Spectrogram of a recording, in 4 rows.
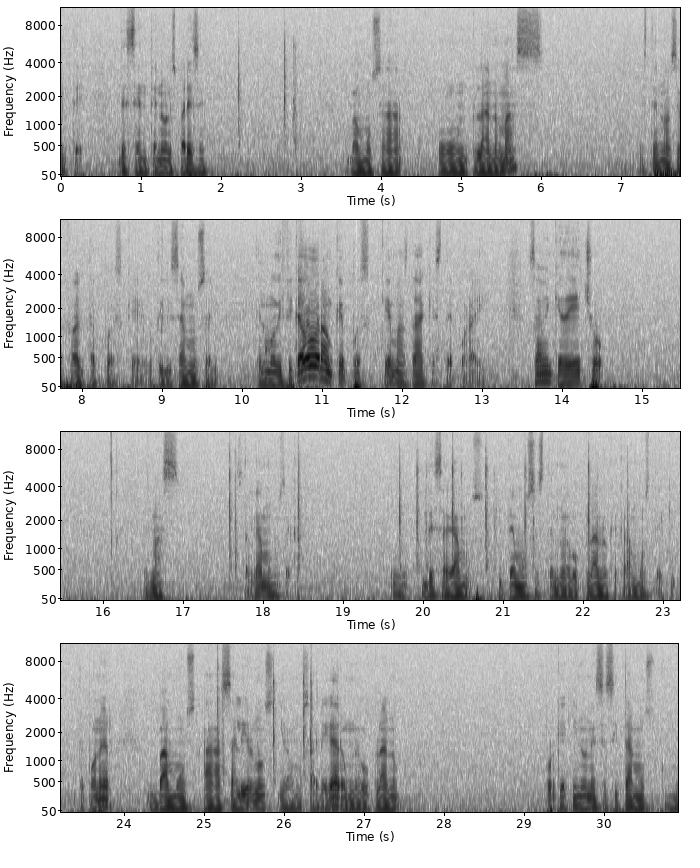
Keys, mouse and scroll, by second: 2.9 shift+a, 4.4 click, 5.7-9.2 drag, 9.8 right click, 10.3-12.3 drag, 17.7 Tab, 18.5 Tab, 20.0 ctrl+z, 22.1 ctrl+z, 25.3 Tab, 26.3 shift+a, 28.7 click, 29.8-30.9 drag.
